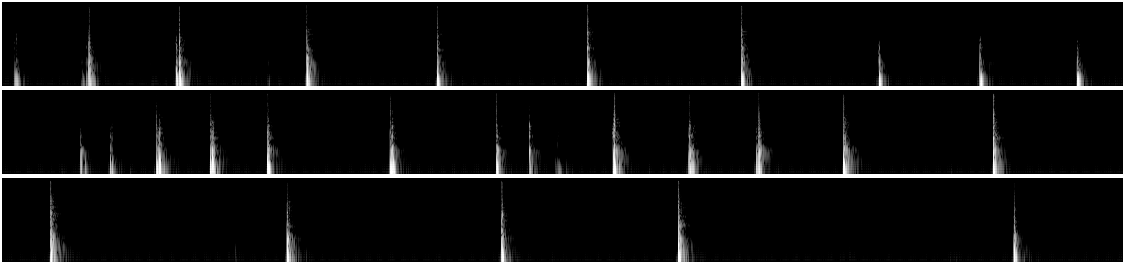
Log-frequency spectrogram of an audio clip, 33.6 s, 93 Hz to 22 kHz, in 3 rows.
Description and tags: basketball catch
Catching basketball sound recorded with H5 Zoom with NTG-3 mic.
